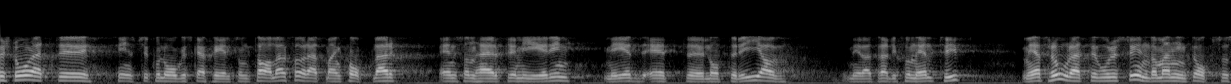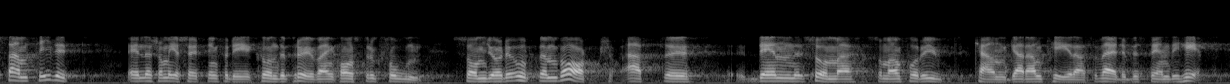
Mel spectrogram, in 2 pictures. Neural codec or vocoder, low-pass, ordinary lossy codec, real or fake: codec, 16 kHz, 8 kbps, FunCodec, trained on LibriTTS, 25 frames a second; 3.6 kHz; Opus, 32 kbps; fake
